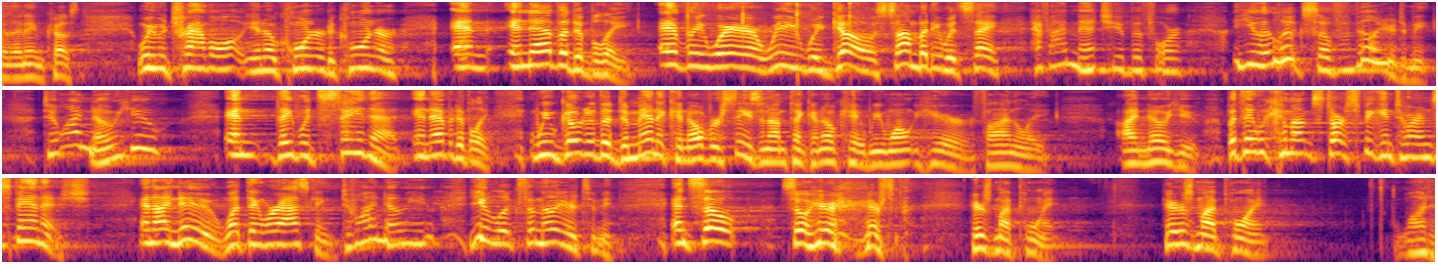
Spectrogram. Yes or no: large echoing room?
yes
